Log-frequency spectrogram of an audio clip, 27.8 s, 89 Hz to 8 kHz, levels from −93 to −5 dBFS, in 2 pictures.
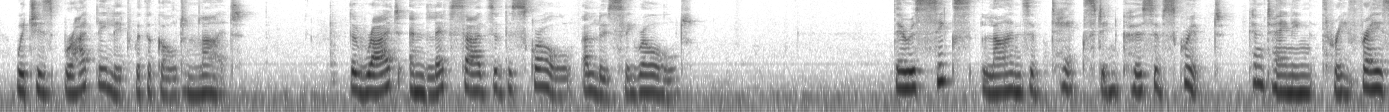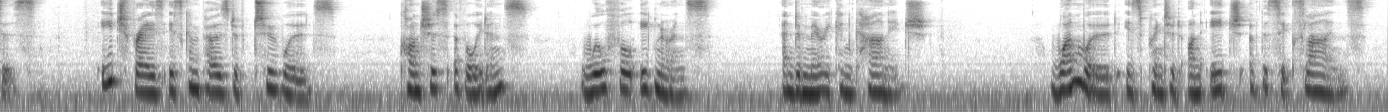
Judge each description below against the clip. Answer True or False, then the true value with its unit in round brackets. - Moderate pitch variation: True (4.6 semitones)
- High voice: True (195 Hz)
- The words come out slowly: True (120 wpm)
